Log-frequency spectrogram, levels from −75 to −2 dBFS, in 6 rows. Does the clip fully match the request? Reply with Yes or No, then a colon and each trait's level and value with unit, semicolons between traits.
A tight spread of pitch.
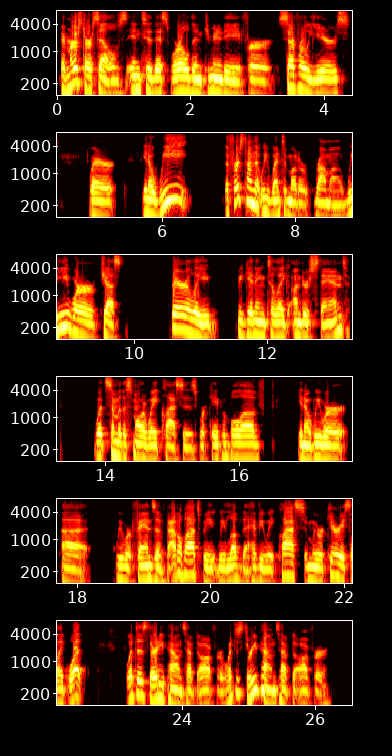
No: average, 4.0 semitones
